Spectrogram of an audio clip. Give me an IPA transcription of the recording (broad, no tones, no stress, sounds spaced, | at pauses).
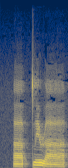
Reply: a p tʷ e ɹ a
